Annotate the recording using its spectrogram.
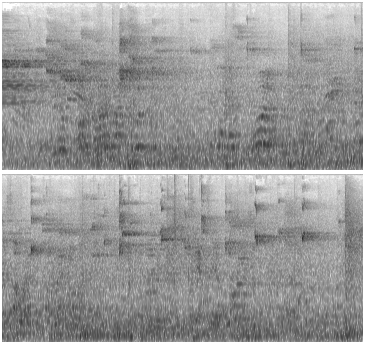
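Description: Basketball bouncing on a hardwood gym floor during a game, with sneakers squeaking and players' indistinct shouts, all echoing in a large gym.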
